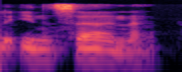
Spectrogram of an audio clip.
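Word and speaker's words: الْإِنْسَانَ: Kami membacanya alinsana. Mengapa dibaca alinsana? Karena didahului oleh partikel inna dan berfungsi sebagai isim inna. Jadi setiap isim inna pasti mansub.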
